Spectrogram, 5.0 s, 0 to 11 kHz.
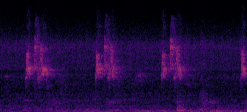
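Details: Recorded at Lugu on 30 June 2022, a striated swallow utters four buzzy, high chirp bursts spaced about one and a half seconds apart, with a faint low thump midway.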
